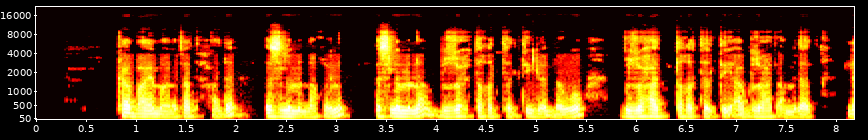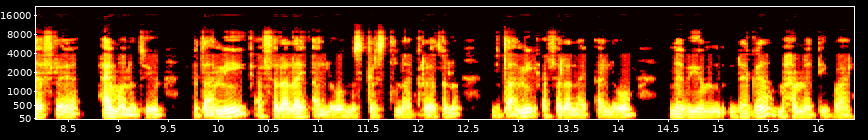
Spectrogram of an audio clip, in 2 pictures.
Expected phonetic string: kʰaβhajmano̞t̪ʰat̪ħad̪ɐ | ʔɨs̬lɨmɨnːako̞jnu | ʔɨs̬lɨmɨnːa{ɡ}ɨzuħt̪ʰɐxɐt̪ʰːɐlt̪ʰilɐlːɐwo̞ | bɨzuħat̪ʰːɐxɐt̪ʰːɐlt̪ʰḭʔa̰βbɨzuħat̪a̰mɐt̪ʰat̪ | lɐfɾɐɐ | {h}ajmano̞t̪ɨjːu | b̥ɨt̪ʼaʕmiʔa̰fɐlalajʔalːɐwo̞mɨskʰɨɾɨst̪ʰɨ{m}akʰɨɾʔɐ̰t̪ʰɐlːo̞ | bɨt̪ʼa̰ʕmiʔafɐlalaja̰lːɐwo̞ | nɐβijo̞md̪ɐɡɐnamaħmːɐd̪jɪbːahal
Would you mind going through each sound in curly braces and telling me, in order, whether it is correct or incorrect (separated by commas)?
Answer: incorrect, correct, incorrect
